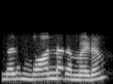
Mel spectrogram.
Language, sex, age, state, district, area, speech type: Telugu, female, 30-45, Andhra Pradesh, Chittoor, rural, conversation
